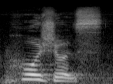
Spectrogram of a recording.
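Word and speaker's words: Chorzów: justice in a case we call in English chores of factory but I looked it up on Google and I gather the pronunciation should be something more like horses factory perhaps I'm looking at my polish former student and he's nodding so that may be approximately a right the judgment in any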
